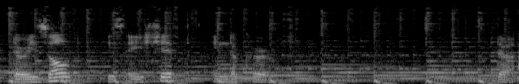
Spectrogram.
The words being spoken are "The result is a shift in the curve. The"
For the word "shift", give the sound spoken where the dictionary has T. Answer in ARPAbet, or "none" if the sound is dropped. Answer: T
